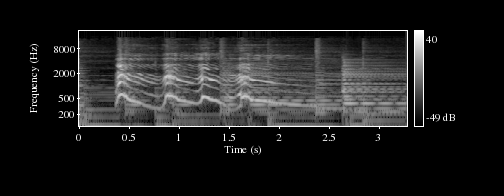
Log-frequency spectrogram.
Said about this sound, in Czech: Tenhle náš pejsek vyje tu jak šakal.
